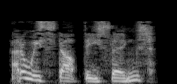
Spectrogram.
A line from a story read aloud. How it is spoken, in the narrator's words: Dad asks gruffly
